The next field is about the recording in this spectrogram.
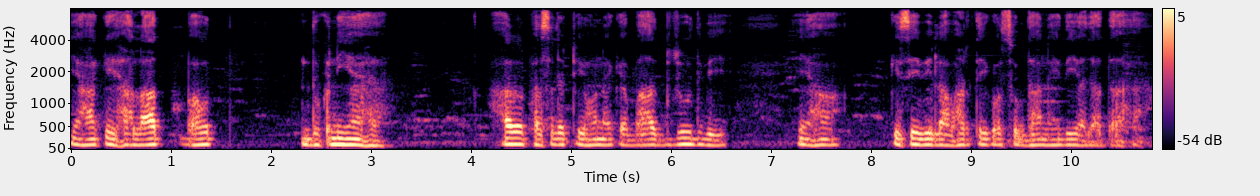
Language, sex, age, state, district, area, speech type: Hindi, male, 45-60, Bihar, Samastipur, rural, spontaneous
